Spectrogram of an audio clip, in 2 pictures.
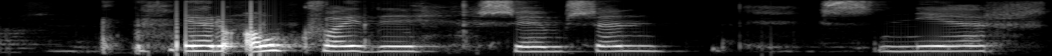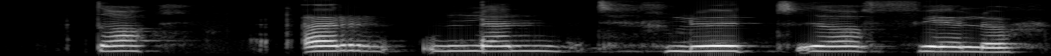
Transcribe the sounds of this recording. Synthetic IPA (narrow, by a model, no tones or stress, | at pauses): ɛɾʏʔaːwkʰvaːjðɪsɛmsɛnt̪ | snjɛr̥ | t̪a | ɛɾlɛnt̪l̥ʏːt̪afɛːlɛx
